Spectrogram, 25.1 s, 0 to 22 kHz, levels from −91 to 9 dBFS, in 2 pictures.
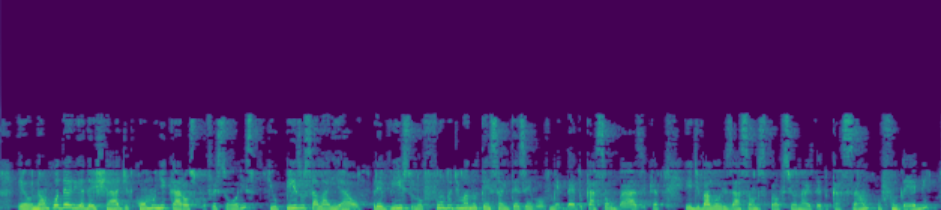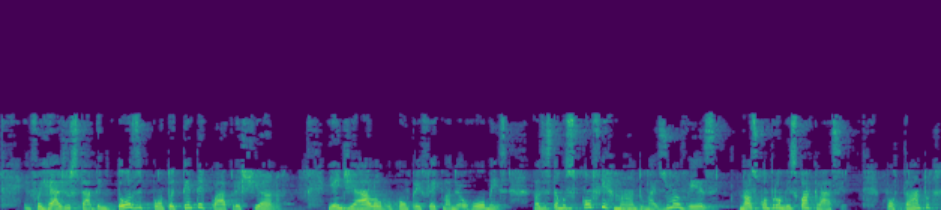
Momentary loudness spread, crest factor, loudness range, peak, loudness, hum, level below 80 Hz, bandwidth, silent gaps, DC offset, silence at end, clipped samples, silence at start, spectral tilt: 10 LU; 18 dB; 4 LU; 0 dBFS; -18 LUFS; none; -72 dBFS; 10.5 kHz; none; under 0.1%; 0 s; under 0.1%; 0 s; -5 dB/octave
